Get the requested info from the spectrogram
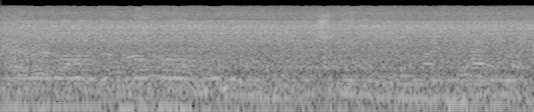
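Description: Steady restaurant background noise, a constant hum with faint, indistinct voices from other people in the room.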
